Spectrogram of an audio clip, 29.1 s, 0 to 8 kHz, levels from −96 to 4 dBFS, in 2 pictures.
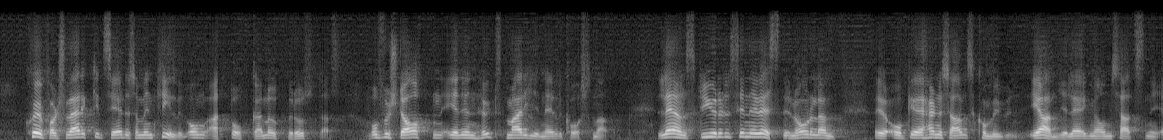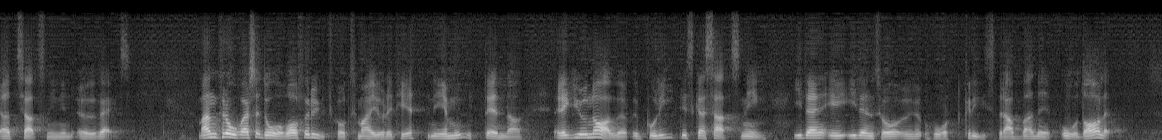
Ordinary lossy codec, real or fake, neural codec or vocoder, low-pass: none; fake; codec, 16 kHz, 0.7 kbps, FocalCodec; 7.2 kHz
